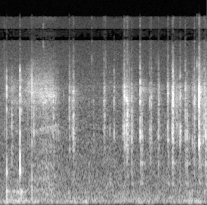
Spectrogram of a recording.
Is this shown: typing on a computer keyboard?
yes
